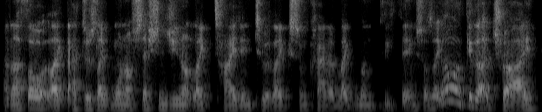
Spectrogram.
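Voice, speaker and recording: A man's voice: mid-range voice, animated, fast, a little mellow. A young man with a Sunderland accent, chatting as an interview guest in a plain mid-range voice. He rambles through his story, circling back with fillers and restarts. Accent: Sunderland (Mackem). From Sunderland, England. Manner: rambling, lots of fillers and self-corrections.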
